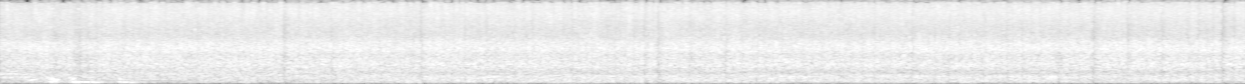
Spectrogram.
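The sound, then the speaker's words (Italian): Sustained standing ovation in the Italian Assembly: all members rise to their feet after President Mattarella refers to the commitment of the police forces. Dense, continuous applause from a large crowd, loud and steady throughout with no pauses, and no one speaking over it. “Anche in questo momento, dopo che ha pronunciato, ha fatto riferimento all'impegno delle forze dell'ordine, tutti i membri dell'Assemblea si sono alzati in piedi per l'applauso che state sentendo, eh, un applauso ovviamente sacrosanto.”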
